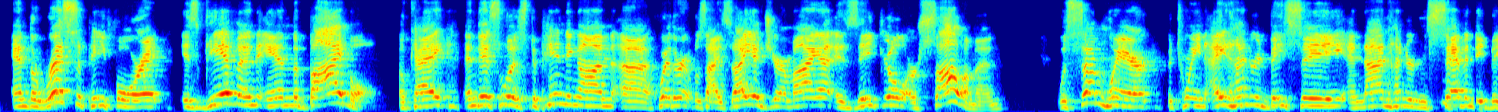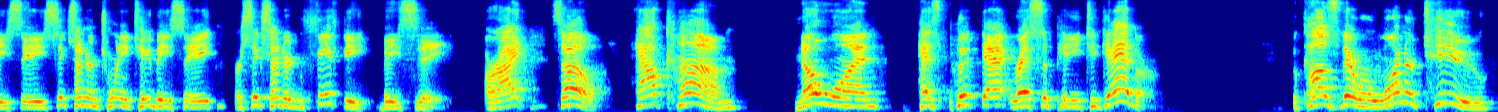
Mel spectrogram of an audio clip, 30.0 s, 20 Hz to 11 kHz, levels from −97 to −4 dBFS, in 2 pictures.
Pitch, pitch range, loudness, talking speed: 210 Hz, 185-235 Hz, -26 LUFS, 110 wpm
